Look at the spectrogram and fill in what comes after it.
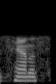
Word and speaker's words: Hannah: which is Hannah Spivey. My first name is spelled H-A-N-N as in Nancy, A-H.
